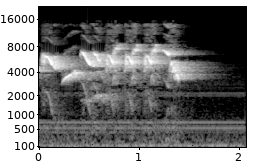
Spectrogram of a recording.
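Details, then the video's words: Double-collared seedeater in full song, delivering a fast chain of bright, high-pitched whistled phrases, sharply slurred and nearly continuous for about a second and a half before trailing off, over a low steady hum. "papa capim coleiro cantando muito"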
